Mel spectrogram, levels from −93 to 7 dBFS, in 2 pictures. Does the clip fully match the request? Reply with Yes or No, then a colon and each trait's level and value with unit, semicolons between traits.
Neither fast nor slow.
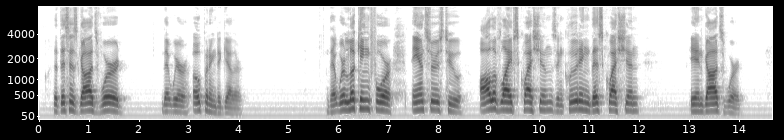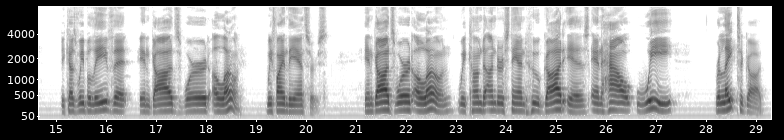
No: slow, 110 wpm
